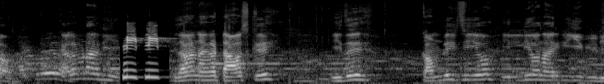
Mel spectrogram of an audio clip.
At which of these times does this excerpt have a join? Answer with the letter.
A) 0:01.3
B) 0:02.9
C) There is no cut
A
